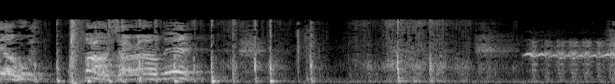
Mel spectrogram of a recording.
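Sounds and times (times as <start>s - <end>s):
speech: 0.0s - 2.1s
young horse neighing: 5.2s - 6.1s.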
